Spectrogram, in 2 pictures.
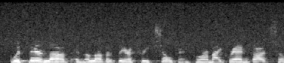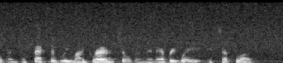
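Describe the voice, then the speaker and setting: Through noticeable background noise, a woman talks at a moderate pace in a fairly high pitch with monotone, flat intonation. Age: 60s. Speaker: bereaved parent and conference speaker. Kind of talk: conference talk.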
